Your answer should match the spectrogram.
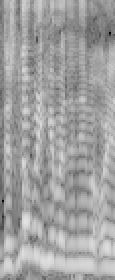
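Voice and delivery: quick, brushing-off phone answer; wife about to hang up. Retold or imitated. Wife hanging up on a supposed scammer, curt and quick. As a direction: rattle it off to get rid of him. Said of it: "She's like".

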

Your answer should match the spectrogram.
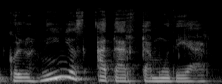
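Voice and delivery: ordinary delivery, nothing marked

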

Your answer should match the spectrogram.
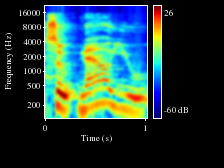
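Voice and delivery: normal talking voice

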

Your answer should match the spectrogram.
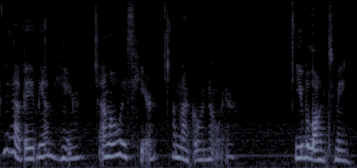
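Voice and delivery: soft, intimate divine voice; deity's tender reassurance. Acted. Deity telling a hurting child she is always here, tender. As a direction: soothe quietly as a loving deity. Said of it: "she says".

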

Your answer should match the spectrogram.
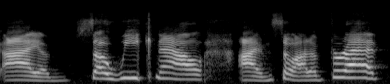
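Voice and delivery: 헉헉대는 척 과장해서 불평하며; mock exhausted complaint. Retold struggling first postpartum run.

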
